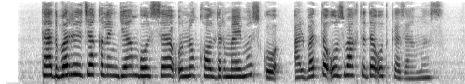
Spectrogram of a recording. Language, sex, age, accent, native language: Uzbek, female, 30-39, Farg'ona, Uzbek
